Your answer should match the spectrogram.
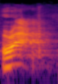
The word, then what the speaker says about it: wrap: अगला example WRAP, क्या पढ़ेंगे इसे रैप ना कि wrap, क्या पढ़ेंगे रैप।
